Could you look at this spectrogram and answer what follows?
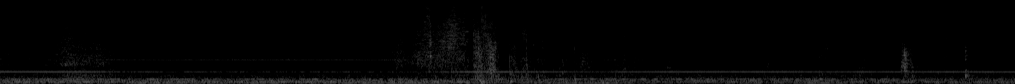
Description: Whistling noise from the window, however, the business office didn’t fixed it for a year!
